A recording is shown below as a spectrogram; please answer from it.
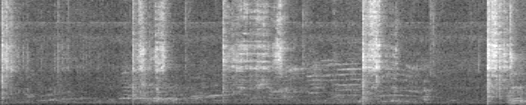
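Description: Boiled eggs are dropped into a pot for a Bengali egg curry with potatoes and lentils, giving scattered metallic clinks and clatters of utensils while voices, including a child's, murmur in the background.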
